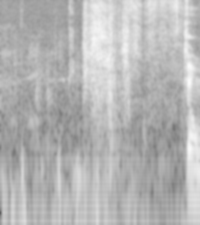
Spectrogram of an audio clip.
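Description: A page of a picture book being turned by hand: a few light paper clicks, then a short paper rustle about a second in. A woman's voice starts speaking near the end.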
